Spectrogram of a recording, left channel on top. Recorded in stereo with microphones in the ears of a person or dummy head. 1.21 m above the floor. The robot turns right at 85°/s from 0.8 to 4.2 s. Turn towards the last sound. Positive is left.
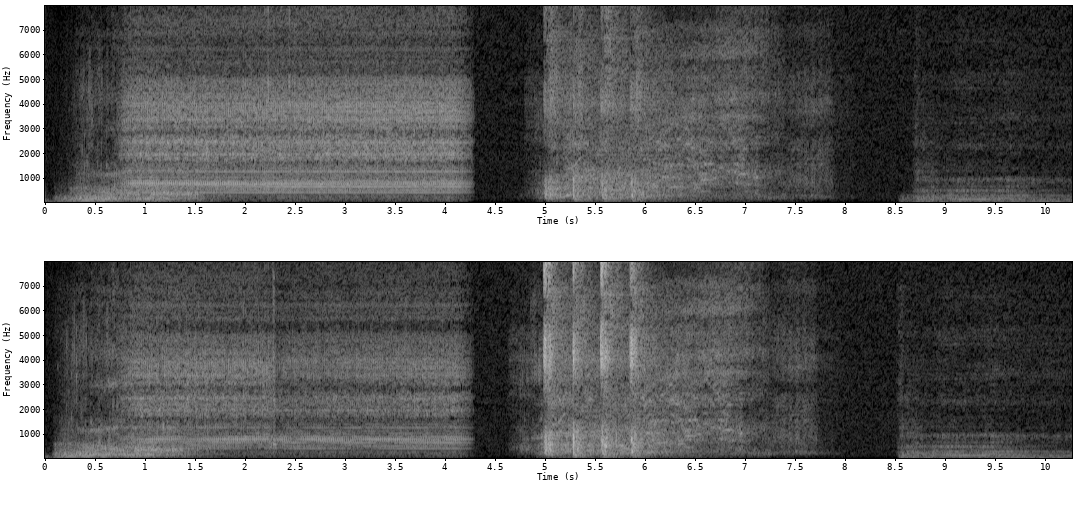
turn(degrees=-40)  # may be behind; listen again after turning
